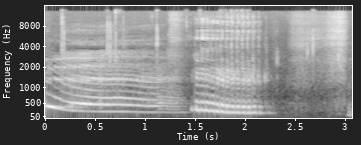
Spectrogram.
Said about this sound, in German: gähnt immer mit Zungen-R.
